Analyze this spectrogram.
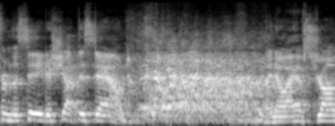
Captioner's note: audience laughing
